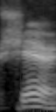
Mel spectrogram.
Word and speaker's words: Cher: I wondered about that even though it's spelled c-h-e-r probably s-h-a-e-r might have been gone but that is I thought it was probably about share it is it is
